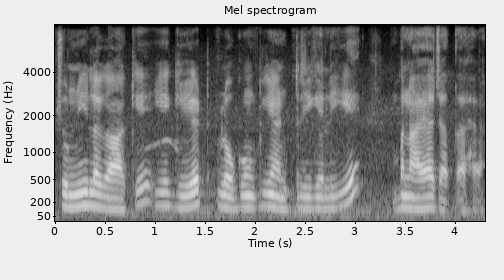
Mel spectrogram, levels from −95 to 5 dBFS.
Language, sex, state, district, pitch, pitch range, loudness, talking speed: Hindi, male, Punjab, Pathankot, 140 Hz, 130-160 Hz, -18 LUFS, 180 wpm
